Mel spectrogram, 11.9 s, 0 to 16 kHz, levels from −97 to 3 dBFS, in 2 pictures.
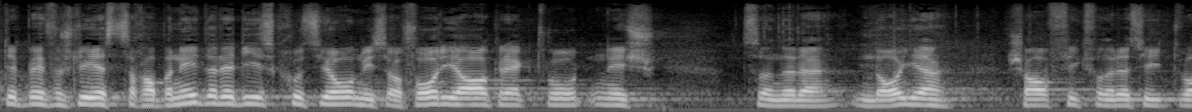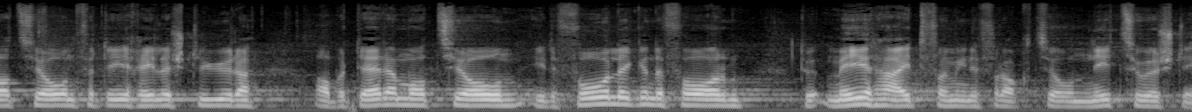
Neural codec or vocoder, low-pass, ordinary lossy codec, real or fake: none; 14.4 kHz; none; real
